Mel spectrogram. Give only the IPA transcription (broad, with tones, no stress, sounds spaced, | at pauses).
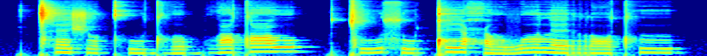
ǀʰ ɛ˧ ʃ ɤ˨ kʰ u˨ dʱ ɤ˨ bʱ o˧ tˤ o˦ | ǀ u˨˦ s u˨ ǃ e˦ ħ ɤ˨ v ɤ˦ l ɛ˧ r ɔ˨ tʰ ɯ˧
